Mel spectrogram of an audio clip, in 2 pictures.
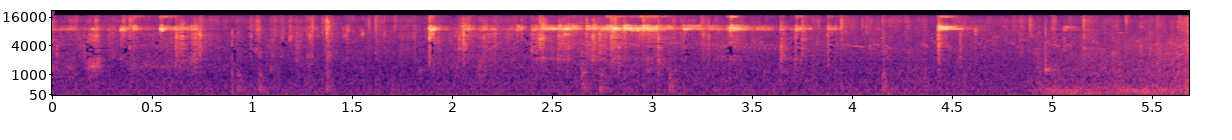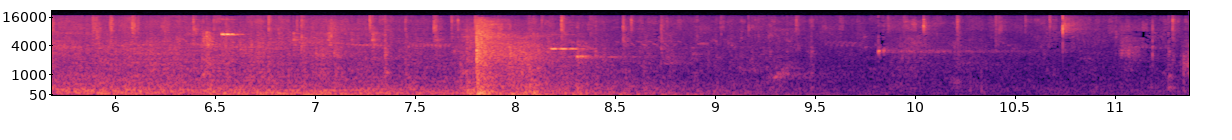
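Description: A door is opened: a low rumbling slide swells for a few seconds and ends in a sharp clunk, with faint background noise and no talking.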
